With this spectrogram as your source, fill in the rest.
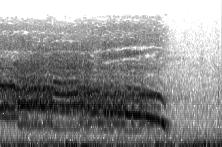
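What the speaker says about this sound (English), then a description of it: "Now that was a great scream." A single long, loud scream from a character in the video game What Remains of Edith Finch, held for over a second before falling in pitch and cutting off.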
